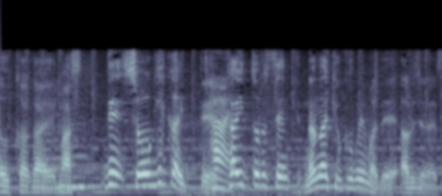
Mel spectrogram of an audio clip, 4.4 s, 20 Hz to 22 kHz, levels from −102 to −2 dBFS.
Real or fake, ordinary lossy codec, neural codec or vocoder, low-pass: real; none; none; none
